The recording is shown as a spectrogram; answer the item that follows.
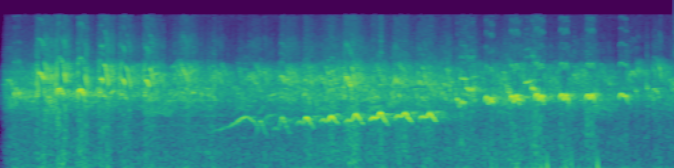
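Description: Many birds calling: a dense, continuous chorus of high chirps and quick twittering notes, with a lower warbling trill running through the middle, steady and fairly loud with no talk.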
